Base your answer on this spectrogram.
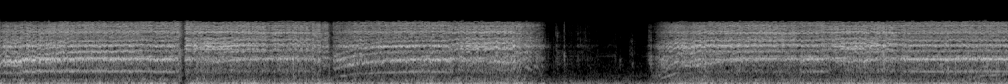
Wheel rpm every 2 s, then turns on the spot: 150, 140, 70, 160, 160.
none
